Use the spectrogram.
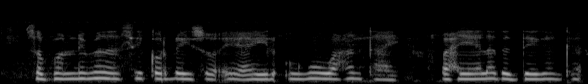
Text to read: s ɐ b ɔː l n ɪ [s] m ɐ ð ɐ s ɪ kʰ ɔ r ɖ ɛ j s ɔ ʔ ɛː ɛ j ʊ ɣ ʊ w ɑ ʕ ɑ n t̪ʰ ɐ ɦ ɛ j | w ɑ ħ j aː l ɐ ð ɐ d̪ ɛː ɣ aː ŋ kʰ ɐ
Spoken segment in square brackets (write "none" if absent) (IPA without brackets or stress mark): none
